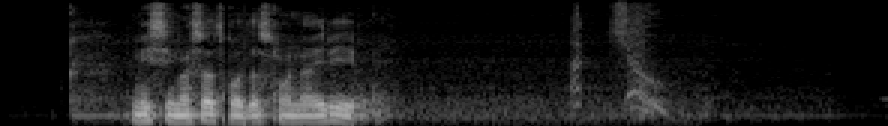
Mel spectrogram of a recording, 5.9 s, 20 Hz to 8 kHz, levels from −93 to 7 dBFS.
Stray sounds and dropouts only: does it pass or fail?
fail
